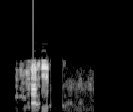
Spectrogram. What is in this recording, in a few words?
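Dispatch, p25; WSO DISP 1; wake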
